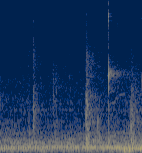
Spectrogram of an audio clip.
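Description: A few light clicks, three in two seconds, over a steady low hum.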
